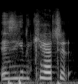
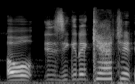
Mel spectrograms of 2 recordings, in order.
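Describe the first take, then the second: First: Much higher, tense repeat; more excited. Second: Excited. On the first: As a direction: push the question up in suspense. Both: Real, not acted. Caster watching a chase.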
